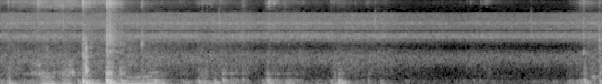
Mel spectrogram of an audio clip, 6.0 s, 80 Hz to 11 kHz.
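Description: Handling noise from a disassembled HP Notebook 15 laptop: two sharp knocks about a second in, then scattered lighter clicks and taps that die away in the second half.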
